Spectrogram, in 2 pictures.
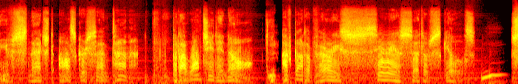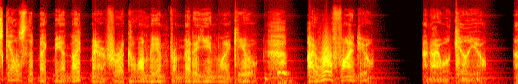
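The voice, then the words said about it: Liam Neeson impression, Irish accent. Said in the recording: “You started out with an Irish accent ... I want to make sure I'm doing Liam Neeson.”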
